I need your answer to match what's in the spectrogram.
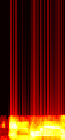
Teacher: إدغام النون مع الراء بغير غنة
